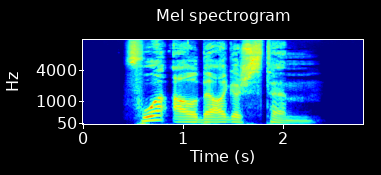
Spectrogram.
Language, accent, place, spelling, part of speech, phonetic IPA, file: German, Germany, Berlin, vorarlbergischstem, adjective, [ˈfoːɐ̯ʔaʁlˌbɛʁɡɪʃstəm], De-vorarlbergischstem.ogg
- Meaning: strong dative masculine/neuter singular superlative degree of vorarlbergisch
